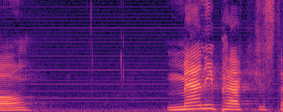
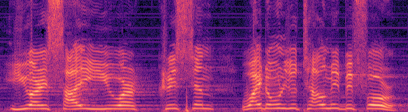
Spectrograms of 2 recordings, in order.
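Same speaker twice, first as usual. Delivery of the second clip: higher, louder mock outrage; retold angry yell; 5 semitones higher, 5 dB louder than usual. Owner scolding the boy for hiding his faith, retold angry shout. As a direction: spit out the slur, indignant.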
